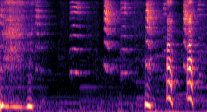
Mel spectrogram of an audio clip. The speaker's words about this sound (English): you got your squeak toy? Great. Always during recording.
